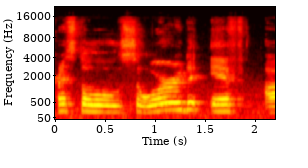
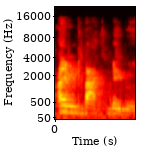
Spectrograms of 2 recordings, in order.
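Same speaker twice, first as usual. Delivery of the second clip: put-on pirate voice, lower and quieter; 5 semitones lower, 5 dB quieter than usual. Telepathically speaking into the other players' heads: pirate voice. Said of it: "still in pirate voice".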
